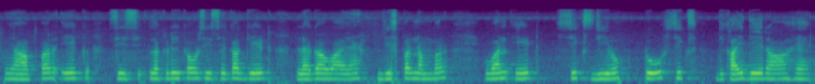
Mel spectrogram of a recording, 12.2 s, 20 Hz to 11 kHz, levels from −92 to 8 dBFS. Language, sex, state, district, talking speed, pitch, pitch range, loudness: Hindi, male, Uttar Pradesh, Shamli, 125 wpm, 175 Hz, 165-180 Hz, -21 LUFS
